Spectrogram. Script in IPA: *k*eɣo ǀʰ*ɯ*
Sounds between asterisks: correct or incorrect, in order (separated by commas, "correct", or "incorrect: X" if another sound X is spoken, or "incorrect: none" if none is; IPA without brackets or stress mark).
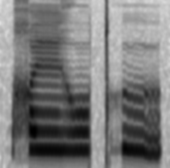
incorrect: χ, correct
